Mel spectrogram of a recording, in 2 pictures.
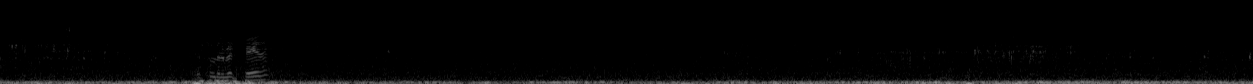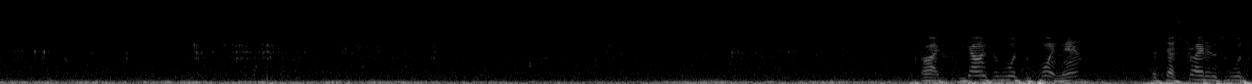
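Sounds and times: paddle splashing in water: 0.0 - 1.2, 8.3 - 18.8
water lapping against hull: 0.0 - 2.7, 6.9 - 23.4
low rumble: 0.0 - 25.0.

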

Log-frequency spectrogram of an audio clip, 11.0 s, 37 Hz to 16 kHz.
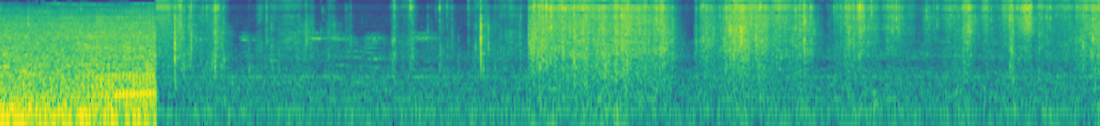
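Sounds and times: wrapping paper rustling: 1.6 - 11.0.

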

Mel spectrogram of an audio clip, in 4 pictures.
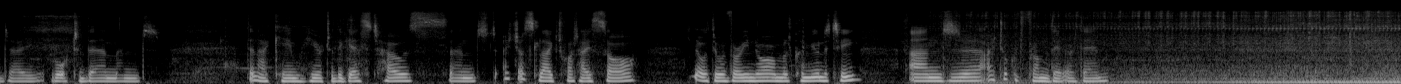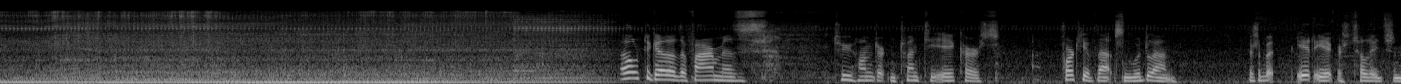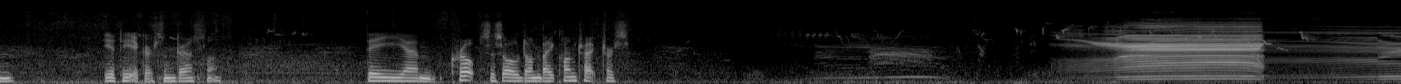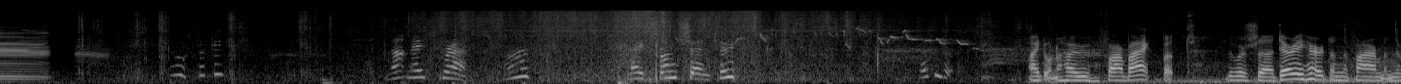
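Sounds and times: quad bike engine humming: 9.3 - 28.3, 54.4 - 56.0
cattle mooing: 38.6 - 42.6.

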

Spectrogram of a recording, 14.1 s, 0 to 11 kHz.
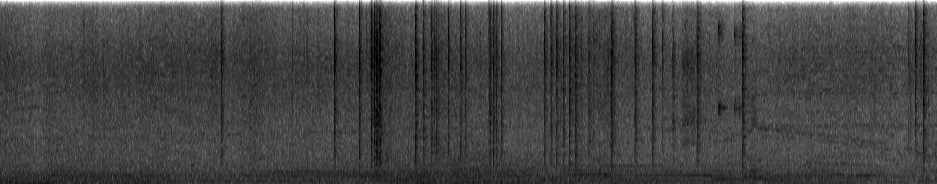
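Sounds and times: bus engine drone: 0.0 - 14.0
bodywork rattles and clicks: 5.0 - 11.4.

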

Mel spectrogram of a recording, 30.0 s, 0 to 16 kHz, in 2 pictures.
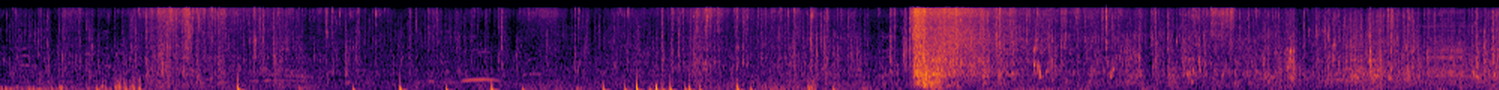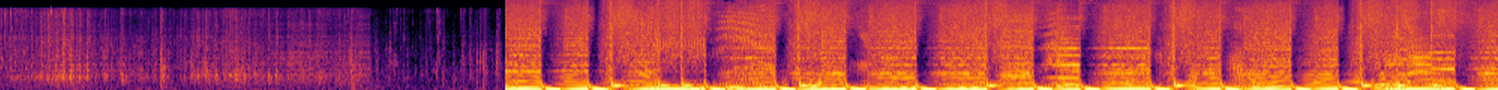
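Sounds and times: water splashing and trickling: 0.0 - 20.9
fish thrashing at surface: 6.5 - 20.0
loud splash: 9.1 - 12.6
loud electronic music: 20.1 - 29.9.

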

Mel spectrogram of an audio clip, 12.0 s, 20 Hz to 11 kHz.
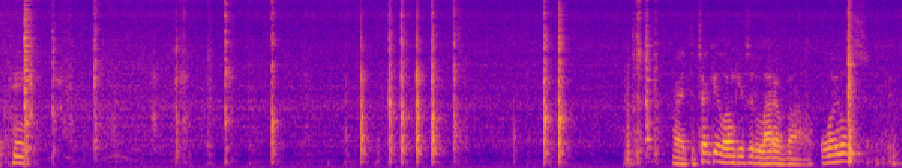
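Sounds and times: metal utensil scraping a skillet: 0.0 - 3.8, 8.4 - 8.9.

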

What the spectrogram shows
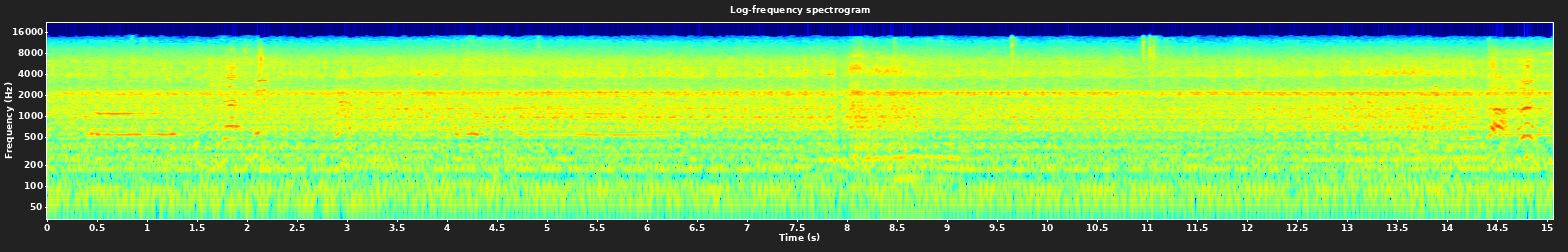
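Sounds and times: diesel engine running: 0.0 - 15.0.

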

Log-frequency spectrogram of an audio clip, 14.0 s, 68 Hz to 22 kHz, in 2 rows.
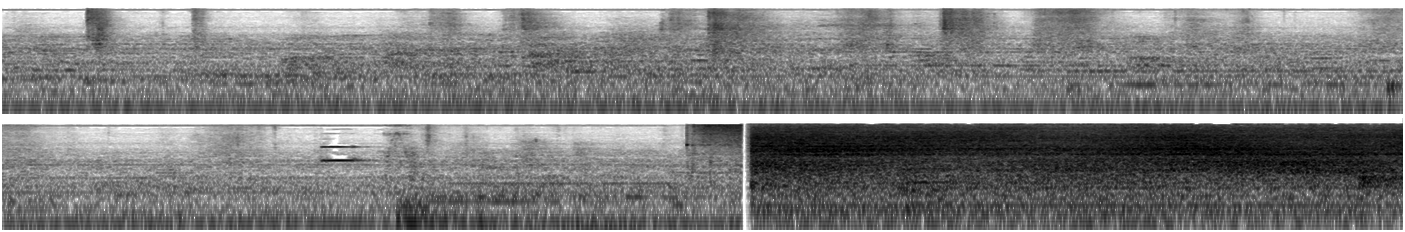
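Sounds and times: laser cutting machine humming: 9.3 - 14.0
loud gas jet hiss: 10.8 - 14.0.

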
